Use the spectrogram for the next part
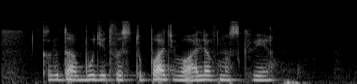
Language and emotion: Russian, neutral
